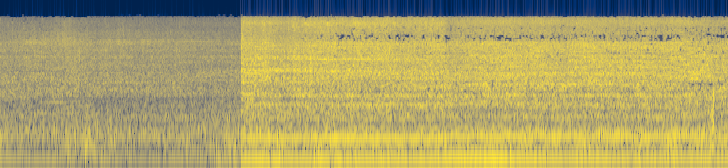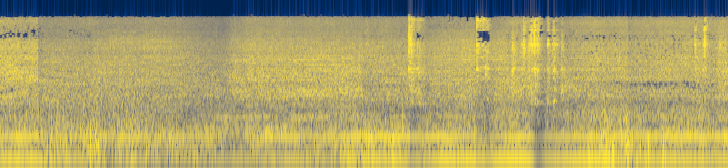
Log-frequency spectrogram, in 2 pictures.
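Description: Engine of a boatyard lifting crane running as the machine moves, rising in revs and loudness about five seconds in and shifting a few times after that. A few short knocks and hisses come near the end.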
